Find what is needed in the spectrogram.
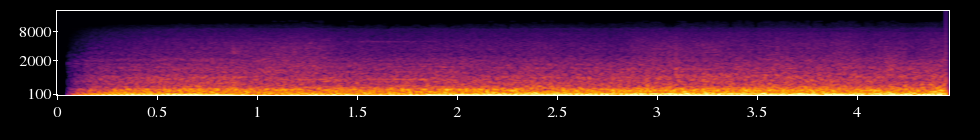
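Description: Steady low rumble of a car on the move, the road and drivetrain noise of a Subaru Forester e-BOXER hybrid with its 2.0-litre boxer petrol engine, coming up quickly right at the start.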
